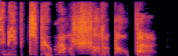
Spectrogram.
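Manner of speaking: soft, urgent whispering. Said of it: "he's whispering".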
